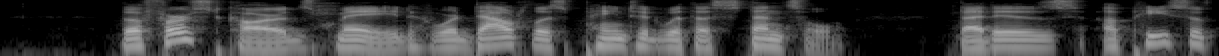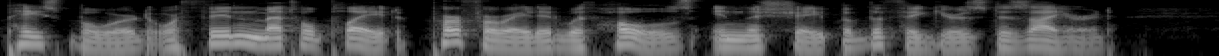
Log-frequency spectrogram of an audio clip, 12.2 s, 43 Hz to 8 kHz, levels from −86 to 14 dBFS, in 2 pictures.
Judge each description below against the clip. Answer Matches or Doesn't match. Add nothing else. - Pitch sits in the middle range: Doesn't match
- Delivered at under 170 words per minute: Matches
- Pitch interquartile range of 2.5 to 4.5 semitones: Doesn't match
